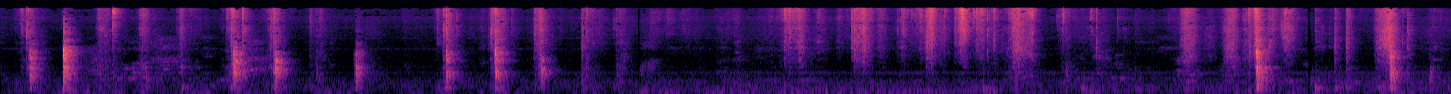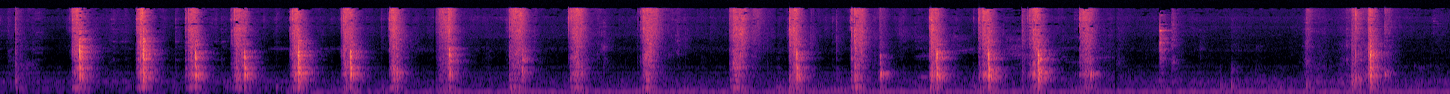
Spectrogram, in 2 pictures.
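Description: Knife chopping on a cutting board: sharp, irregular knocks, sparse at first and coming faster, about two a second, in the second half.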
